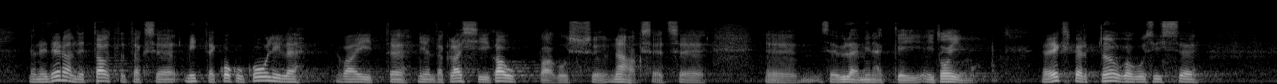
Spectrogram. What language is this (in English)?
Estonian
